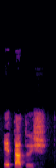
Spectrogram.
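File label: "этатысь", Komi, female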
